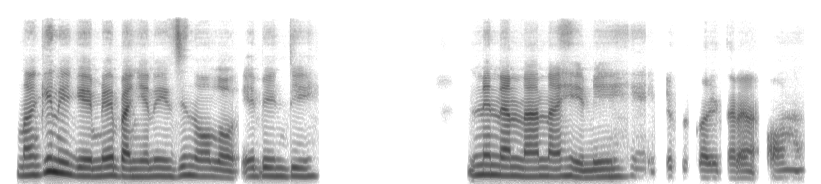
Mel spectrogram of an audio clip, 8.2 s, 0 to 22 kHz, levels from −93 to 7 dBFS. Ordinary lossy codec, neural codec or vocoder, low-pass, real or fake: none; autoencoder, 48 kHz, 32 numbers a frame, DAC-VAE, trained on Japanese speech; 14.4 kHz; fake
